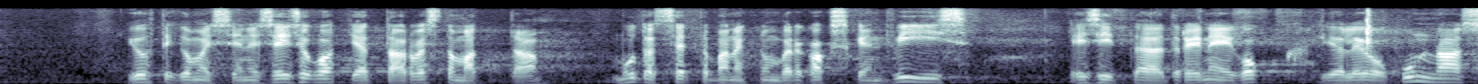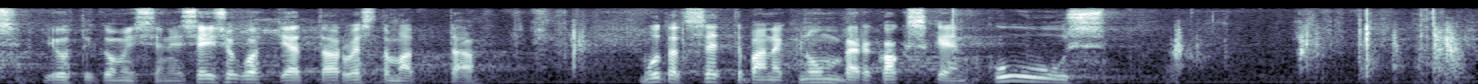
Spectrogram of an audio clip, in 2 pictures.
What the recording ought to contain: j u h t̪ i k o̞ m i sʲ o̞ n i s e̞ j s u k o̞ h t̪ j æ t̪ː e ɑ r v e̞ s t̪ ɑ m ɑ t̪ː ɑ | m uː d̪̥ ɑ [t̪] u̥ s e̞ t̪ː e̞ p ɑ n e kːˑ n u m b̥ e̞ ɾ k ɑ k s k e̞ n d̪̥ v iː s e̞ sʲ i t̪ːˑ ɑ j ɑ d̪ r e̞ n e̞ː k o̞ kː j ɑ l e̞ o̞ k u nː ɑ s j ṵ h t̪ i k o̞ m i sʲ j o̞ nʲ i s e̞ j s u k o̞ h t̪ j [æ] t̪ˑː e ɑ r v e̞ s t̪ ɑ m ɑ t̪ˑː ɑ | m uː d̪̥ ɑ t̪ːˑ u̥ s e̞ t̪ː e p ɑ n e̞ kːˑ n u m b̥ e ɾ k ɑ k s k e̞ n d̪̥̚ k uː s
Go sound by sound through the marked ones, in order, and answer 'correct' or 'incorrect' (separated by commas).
correct, correct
